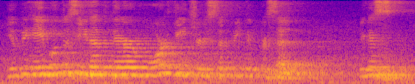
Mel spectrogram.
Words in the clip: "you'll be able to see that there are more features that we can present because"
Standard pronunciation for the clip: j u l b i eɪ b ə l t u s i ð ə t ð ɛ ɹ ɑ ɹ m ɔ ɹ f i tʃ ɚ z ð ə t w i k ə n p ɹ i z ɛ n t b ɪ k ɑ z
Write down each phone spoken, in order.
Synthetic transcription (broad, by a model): j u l b i eɪ b ə l t u s i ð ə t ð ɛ ɹ ɑ ɹ m ɔ ɹ f i tʃ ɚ s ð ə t w i k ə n p ɹ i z ɛ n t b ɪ k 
